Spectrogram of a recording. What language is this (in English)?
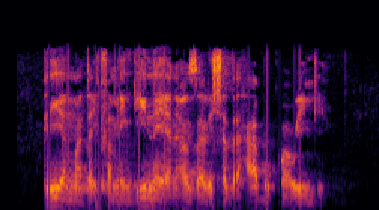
Swahili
